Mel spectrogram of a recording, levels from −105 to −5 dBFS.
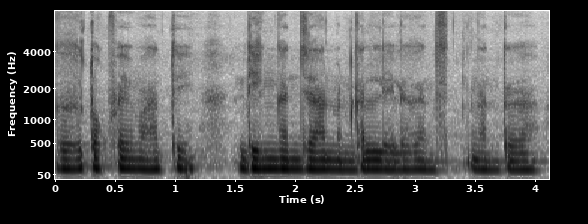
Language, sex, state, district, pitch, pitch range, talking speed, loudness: Wancho, male, Arunachal Pradesh, Longding, 120 Hz, 115-125 Hz, 205 wpm, -16 LUFS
